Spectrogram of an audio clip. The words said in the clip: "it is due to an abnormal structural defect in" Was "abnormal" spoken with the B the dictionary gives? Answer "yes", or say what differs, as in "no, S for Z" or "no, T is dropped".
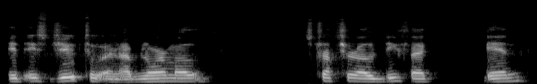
yes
